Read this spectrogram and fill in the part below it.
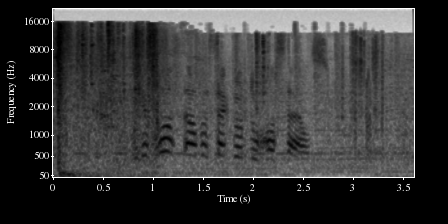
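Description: Gunfire and explosions boom in the distance.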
